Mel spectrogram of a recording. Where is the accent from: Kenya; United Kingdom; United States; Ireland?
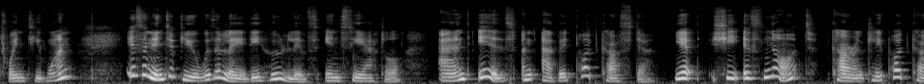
United Kingdom; now in Brisbane, Australia; 800,000 plus were born in Britain. Those of you who have picked up on my accent will have recognised that I am one of them.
